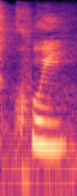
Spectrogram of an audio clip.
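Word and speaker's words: 開: Kai, I mean in Chinese, in Mandarin that's kai, but in Taiwanese Southern Min it's kui, kui. Can you feel the H sound? I mean the aspiration, kui.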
